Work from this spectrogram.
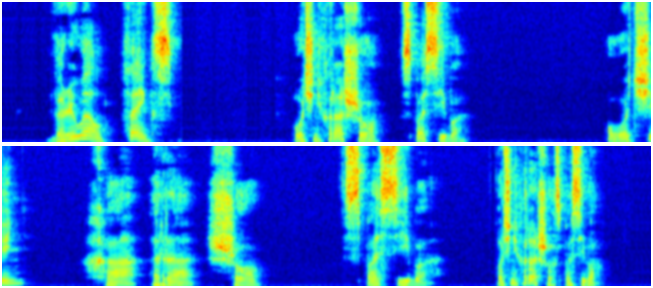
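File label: Russian, Very well thanks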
